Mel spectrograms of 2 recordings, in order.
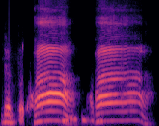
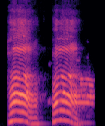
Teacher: নিচের ঠোঁটের পেট, সামনের উপরের সামনের উপরের দুই দাঁতের আগার সঙ্গে লাগাইয়া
